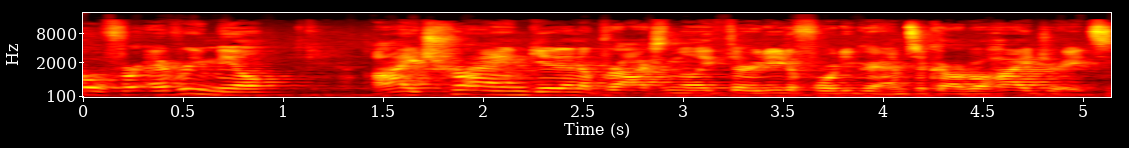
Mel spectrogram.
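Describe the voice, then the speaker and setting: Noticeable background noise and audible room echo surround a man speaking at a fairly quick pace. His pitch is fairly high and varies in an ordinary way. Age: young. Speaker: fitness vlogger. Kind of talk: casual tutorial. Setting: kitchen. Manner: casual, with fillers.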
